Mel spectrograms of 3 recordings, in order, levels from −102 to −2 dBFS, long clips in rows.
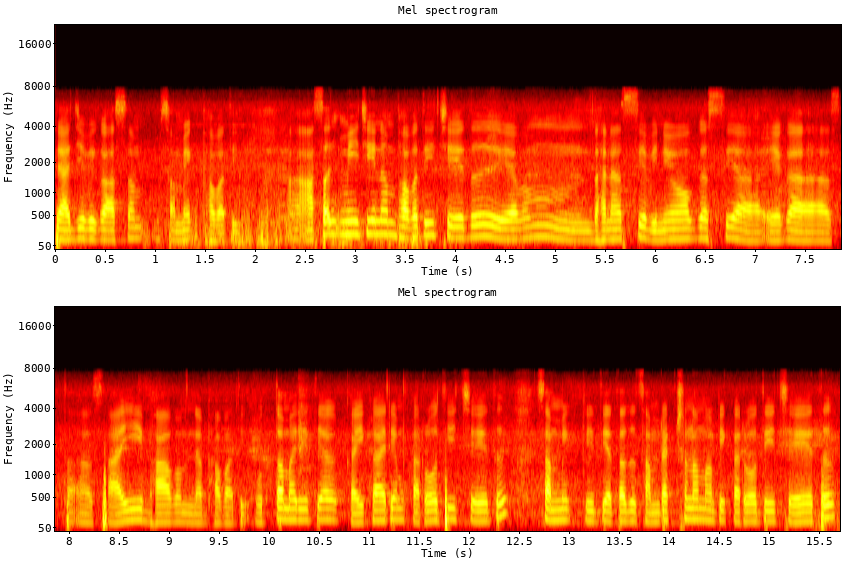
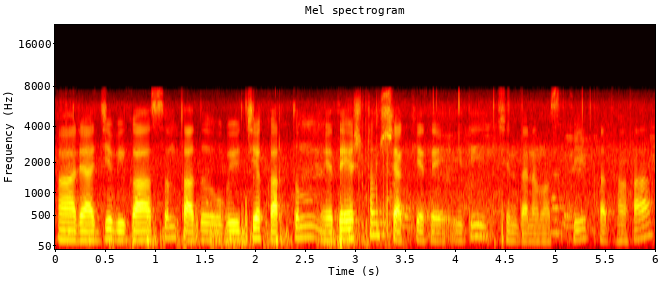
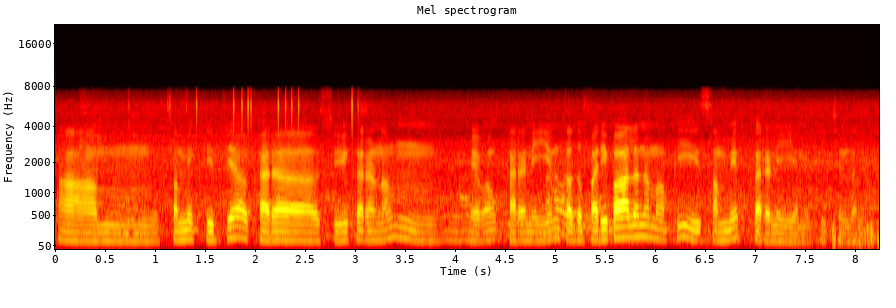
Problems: constant background noise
